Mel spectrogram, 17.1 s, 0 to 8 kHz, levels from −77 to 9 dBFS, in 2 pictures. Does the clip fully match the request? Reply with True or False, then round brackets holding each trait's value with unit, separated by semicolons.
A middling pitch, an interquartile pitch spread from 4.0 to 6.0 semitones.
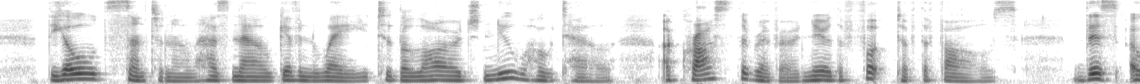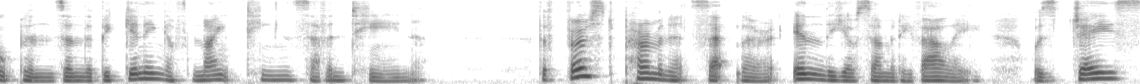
False (145 Hz; 3.6 semitones)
